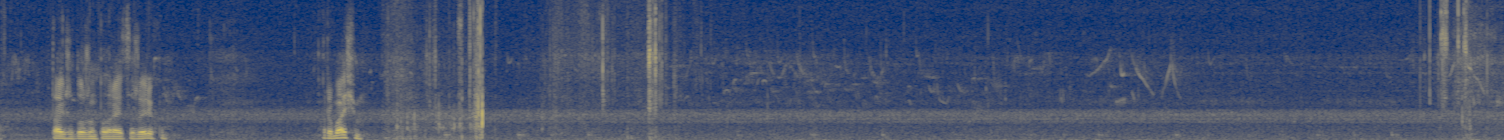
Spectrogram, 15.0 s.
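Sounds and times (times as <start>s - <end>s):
outdoor hiss: 0.0s - 7.4s
small birds chirping: 0.0s - 15.0s.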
